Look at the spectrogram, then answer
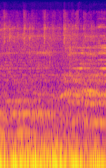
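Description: A hockey stadium crowd in the Hero Hockey India League, women's match, keeps up a dense, continuous roar of cheering and chatter that hangs steadily in the background throughout.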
